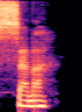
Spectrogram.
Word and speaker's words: Cena: Pronounced Senna. – Senna, like the driver.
